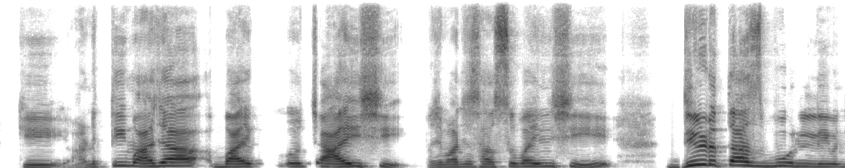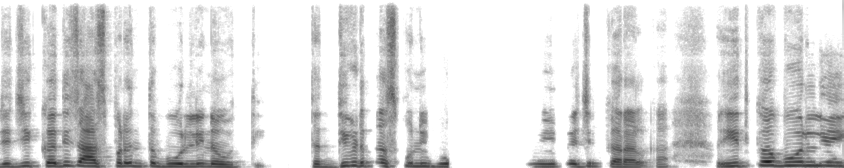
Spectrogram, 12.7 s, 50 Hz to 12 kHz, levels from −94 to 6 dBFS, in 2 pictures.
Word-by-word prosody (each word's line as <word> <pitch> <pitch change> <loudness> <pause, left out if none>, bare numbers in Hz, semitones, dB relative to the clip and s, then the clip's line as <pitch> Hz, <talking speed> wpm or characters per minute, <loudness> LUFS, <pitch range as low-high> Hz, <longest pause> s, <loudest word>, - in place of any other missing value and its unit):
की 155 -1 -4 0.3
आणि 175 - -9
ती 250 0 -1
माझ्या 235 +1 +5 0.4
बायकोच्या 200 +2 +1
आईशी 200 +2 +4 0.3
म्हणजे 140 +4 -9
माझ्या 170 +1 -3
सासूबाईंशी 195 - -2 0.6
दीड 315 +4 +8
तास 260 -6 +6
बोलली 200 -6 -2
म्हणजे 180 +2 -4
जी 210 +5 -7
कधीच 245 +3 0
आजपर्यंत 215 0 -3
बोलली 195 0 0
नव्हती. 170 -4 -5 0.4
तर 180 - -4
दीड 235 +2 -3
तास 220 -2 -3
कोणी 210 -1 -5
बोलेल, 190 -1 -4 0.6
तुम्ही 185 -1 -6
इमॅजिन 190 +2 -6
कराल 165 -3 -3
का? 170 - -15 0.5
इतकं 250 +3 +3
बोलली 255 -1 -1
200 Hz, 135 wpm, -21 LUFS, 185-230 Hz, 0.6 s, दीड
